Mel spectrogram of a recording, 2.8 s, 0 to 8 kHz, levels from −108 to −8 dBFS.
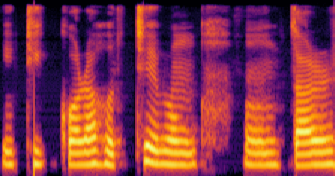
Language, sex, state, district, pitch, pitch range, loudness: Bengali, female, West Bengal, Dakshin Dinajpur, 205 Hz, 200-215 Hz, -18 LUFS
